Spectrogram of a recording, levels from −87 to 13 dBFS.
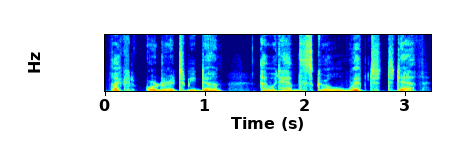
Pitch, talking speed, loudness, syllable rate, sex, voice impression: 125 Hz, 295 wpm, -21 LUFS, 6.8 syllables/s, male, masculine, adult-like, slightly soft, slightly muffled, cool, sincere, calm, slightly sweet, kind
